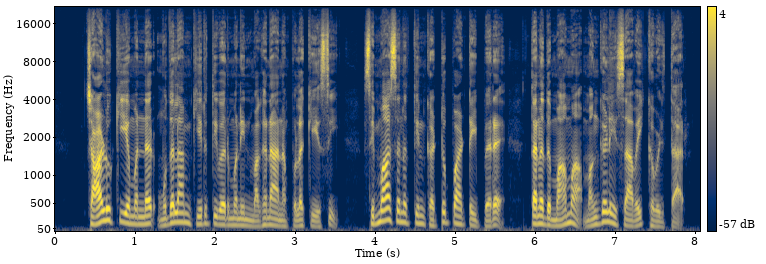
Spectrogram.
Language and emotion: Tamil, neutral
